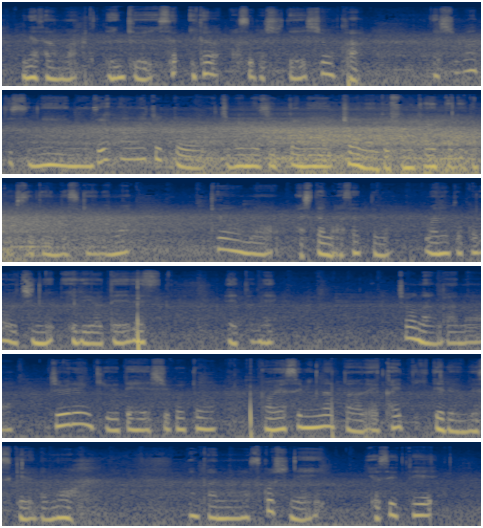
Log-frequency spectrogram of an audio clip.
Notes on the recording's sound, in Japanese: 152 閉店後のドラッグストア前にて。車の音などの雑音多めで聴きづらくてすみません。夜中に呟いてみました。Stand.fm。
